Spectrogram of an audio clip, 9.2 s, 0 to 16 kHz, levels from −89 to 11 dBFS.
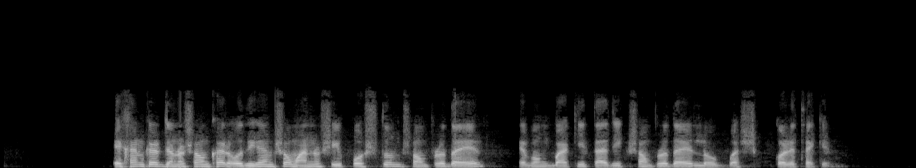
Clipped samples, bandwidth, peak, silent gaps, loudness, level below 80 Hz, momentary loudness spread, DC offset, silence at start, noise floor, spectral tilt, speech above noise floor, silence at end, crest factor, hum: under 0.1%; 7 kHz; 0 dBFS; none; -17 LUFS; -56 dBFS; 9 LU; under 0.1%; 1.15 s; -89 dBFS; -8 dB/octave; 73 dB; 0.85 s; 18 dB; none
